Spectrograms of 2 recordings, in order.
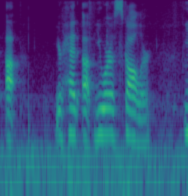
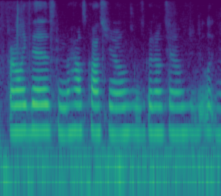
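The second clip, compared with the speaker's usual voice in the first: hesitant mumble, fading quieter; unconfident mumbling; 4 dB quieter than usual. Shown as a demonstration. Unsure agent trying to sell a home, mumbled and unconfident. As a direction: trail off like you doubt yourself. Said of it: "if you're like this".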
